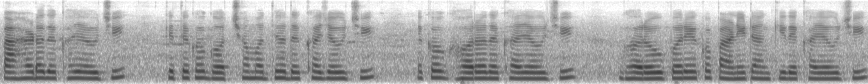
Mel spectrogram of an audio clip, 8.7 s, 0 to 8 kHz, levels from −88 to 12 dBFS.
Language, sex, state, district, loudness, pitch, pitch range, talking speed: Odia, female, Odisha, Malkangiri, -20 LUFS, 220 Hz, 210-230 Hz, 95 wpm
